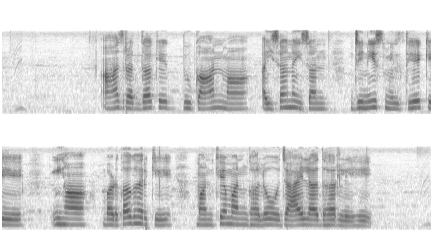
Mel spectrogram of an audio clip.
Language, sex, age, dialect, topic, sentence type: Chhattisgarhi, female, 60-100, Western/Budati/Khatahi, agriculture, statement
